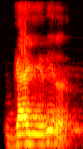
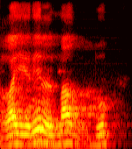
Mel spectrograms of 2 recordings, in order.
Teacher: Orang Bugis itu biasanya ghain jadi ga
